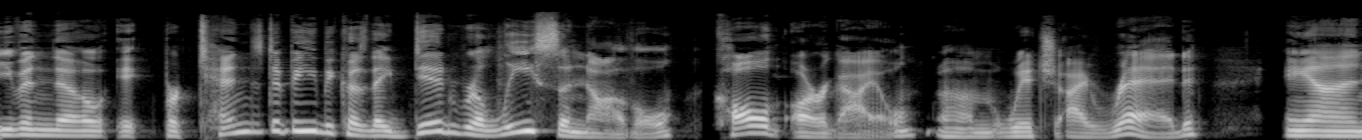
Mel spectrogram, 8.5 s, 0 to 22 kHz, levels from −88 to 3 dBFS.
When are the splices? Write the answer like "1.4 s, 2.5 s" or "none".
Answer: 4.4 s, 5.8 s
